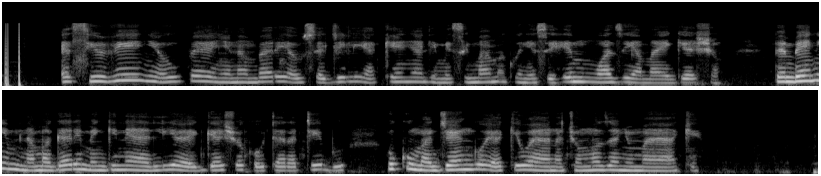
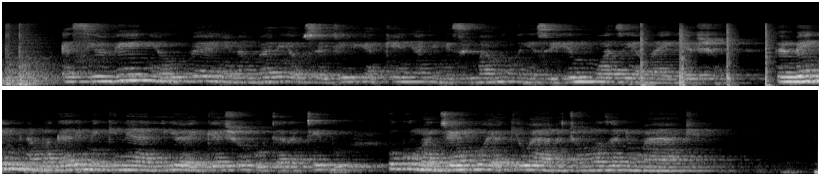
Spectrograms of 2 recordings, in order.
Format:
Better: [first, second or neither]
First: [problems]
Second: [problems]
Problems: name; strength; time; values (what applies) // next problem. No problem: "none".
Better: first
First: none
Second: background sound (Walk, footsteps); 7 dB below the speech // room echo; dies away in 1 s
